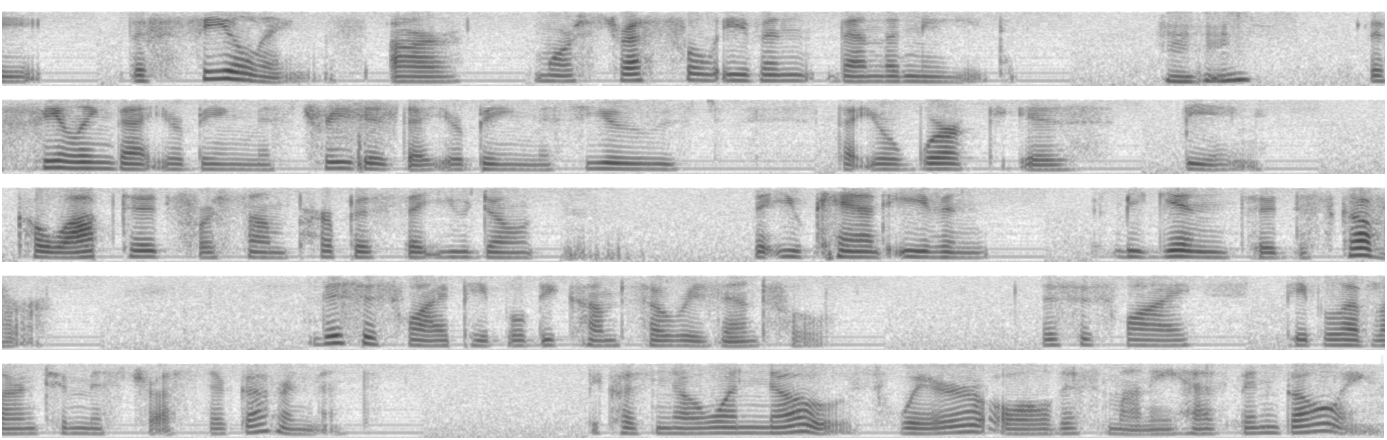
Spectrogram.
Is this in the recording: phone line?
yes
